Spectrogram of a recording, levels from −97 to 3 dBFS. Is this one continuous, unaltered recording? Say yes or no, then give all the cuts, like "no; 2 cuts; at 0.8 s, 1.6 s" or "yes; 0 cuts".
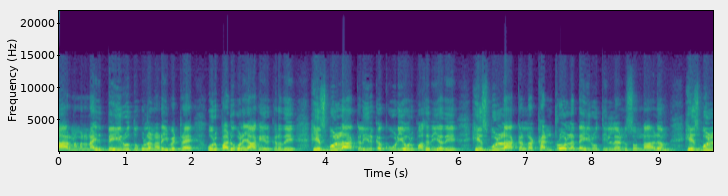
yes; 0 cuts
